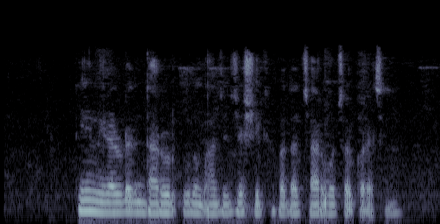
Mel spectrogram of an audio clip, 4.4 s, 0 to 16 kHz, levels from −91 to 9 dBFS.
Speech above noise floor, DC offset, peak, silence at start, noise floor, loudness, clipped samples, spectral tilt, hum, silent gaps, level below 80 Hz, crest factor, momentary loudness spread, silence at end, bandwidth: 38 dB; under 0.1%; -16 dBFS; 0.8 s; -69 dBFS; -32 LUFS; under 0.1%; -6 dB/octave; none; none; -62 dBFS; 16 dB; 10 LU; 0.4 s; 8.2 kHz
